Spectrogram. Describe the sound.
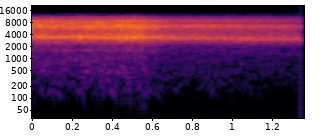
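A steady, even tape recorder hiss, bright and airy, runs unbroken for over a second with no voices or other sounds, holding nearly constant in loudness before easing slightly.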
